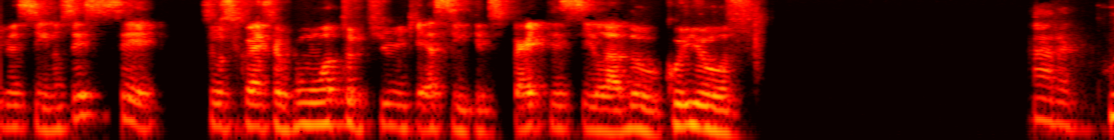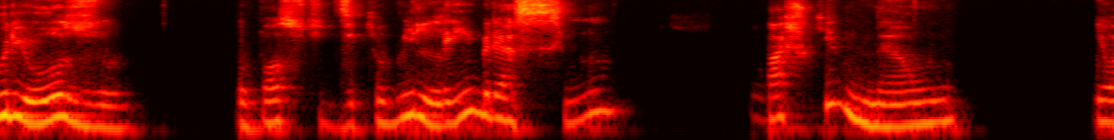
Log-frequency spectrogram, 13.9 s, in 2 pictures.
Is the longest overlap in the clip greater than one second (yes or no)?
no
